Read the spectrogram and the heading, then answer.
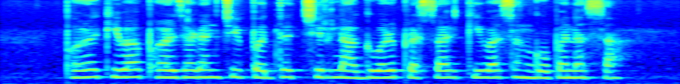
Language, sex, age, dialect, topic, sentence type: Marathi, female, 18-24, Southern Konkan, agriculture, statement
